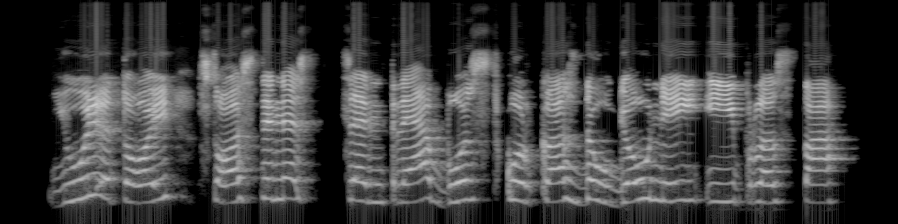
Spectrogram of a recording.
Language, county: Lithuanian, Klaipėda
